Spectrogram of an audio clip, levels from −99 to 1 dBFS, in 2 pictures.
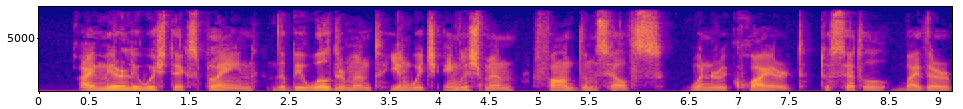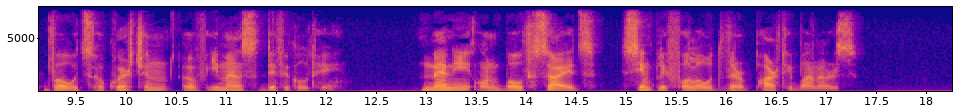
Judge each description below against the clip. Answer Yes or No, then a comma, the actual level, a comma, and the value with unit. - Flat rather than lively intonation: Yes, narrow, 2.3 semitones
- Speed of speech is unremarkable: No, slow, 110 wpm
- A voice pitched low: Yes, low, 120 Hz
